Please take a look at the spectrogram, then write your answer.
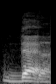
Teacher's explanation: when you pronounce that letter, what you are making here is that you put your tip of the tongue against the alveolar ridge. So what you are making here is da. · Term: Dal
